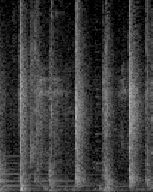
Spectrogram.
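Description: Flamenco palmas: several performers clapping sharp hand claps in rhythm over a flamenco guitar's ringing notes.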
